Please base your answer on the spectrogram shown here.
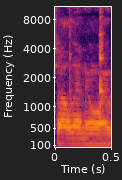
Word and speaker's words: Illinois: I hate when people pronounce the S in Illinois.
